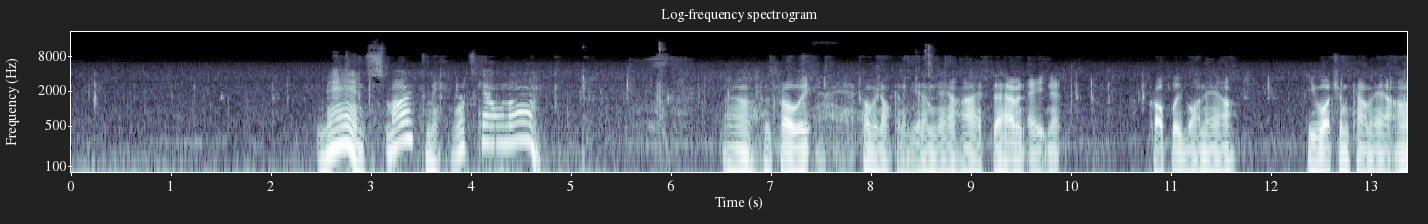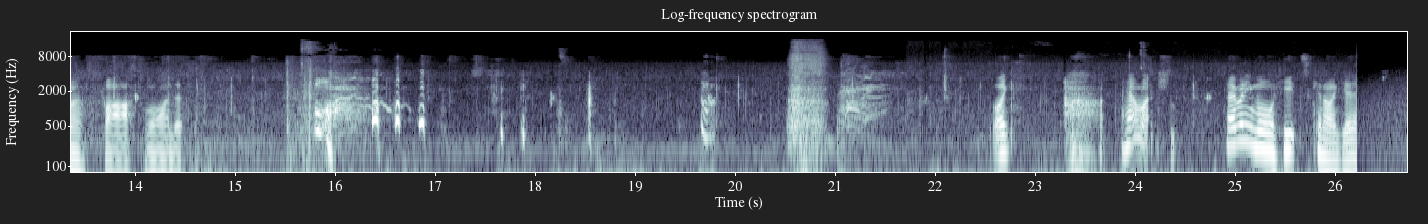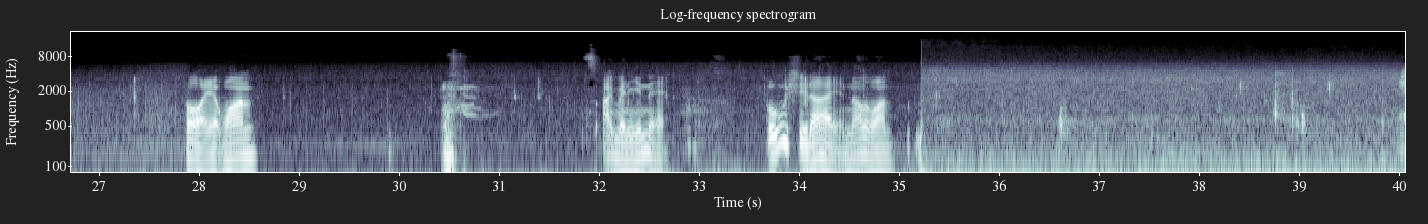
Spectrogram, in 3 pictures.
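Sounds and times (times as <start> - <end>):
faint steady hum: 0.0 - 40.0
outdoor background hiss: 0.0 - 40.0.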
